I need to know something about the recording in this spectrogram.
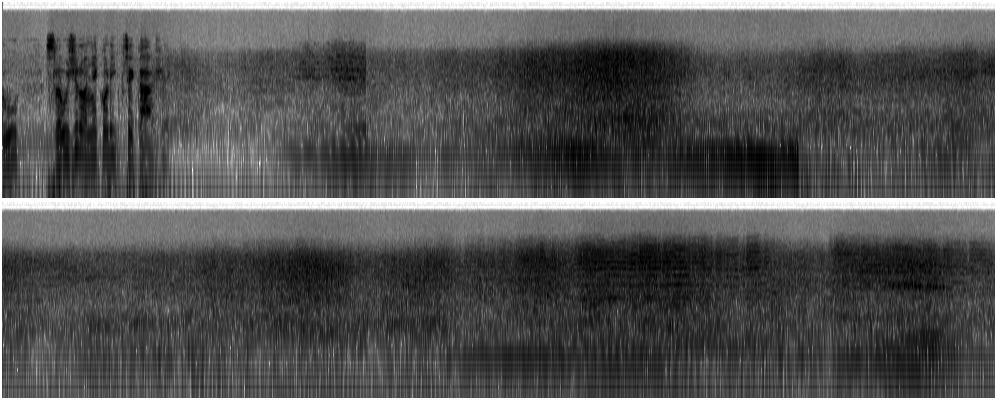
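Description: Motorcycle engines roar and rev over rough ground.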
